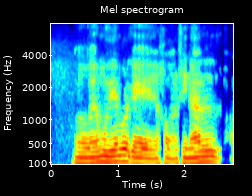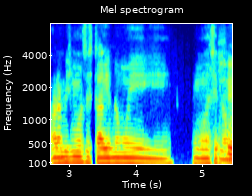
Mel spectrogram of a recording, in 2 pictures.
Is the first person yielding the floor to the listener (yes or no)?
yes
